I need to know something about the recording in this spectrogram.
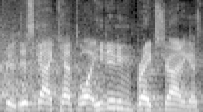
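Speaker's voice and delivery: usual speaking voice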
